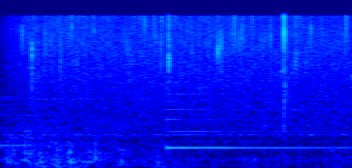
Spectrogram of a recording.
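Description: Heavy rain falling steadily, an even hiss with scattered drop impacts, under soft sustained music notes.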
